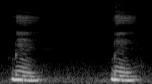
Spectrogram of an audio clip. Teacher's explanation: Sejong the Great explains mium is bilabial sound, and that means this sound is made by lips.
